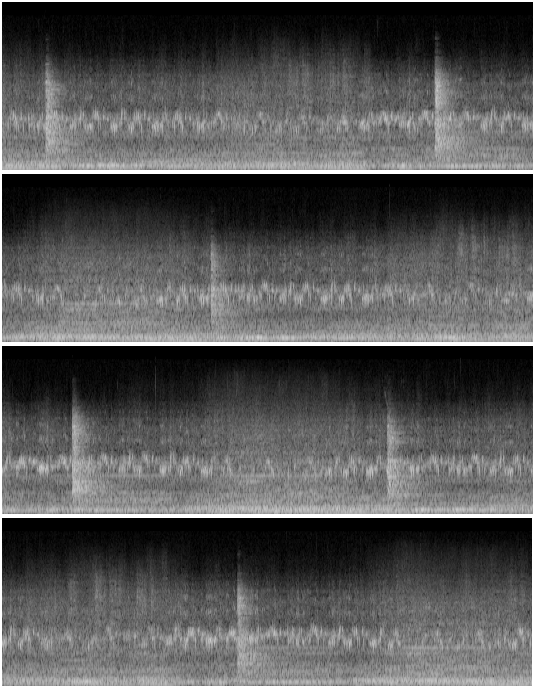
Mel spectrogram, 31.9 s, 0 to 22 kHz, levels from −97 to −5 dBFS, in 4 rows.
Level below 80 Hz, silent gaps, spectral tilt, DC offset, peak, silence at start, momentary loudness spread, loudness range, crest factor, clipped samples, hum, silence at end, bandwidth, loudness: -42 dBFS; none; -7 dB/octave; under 0.1%; -8 dBFS; 0 s; 6 LU; 3 LU; 22 dB; under 0.1%; none; 0 s; 10 kHz; -31 LUFS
